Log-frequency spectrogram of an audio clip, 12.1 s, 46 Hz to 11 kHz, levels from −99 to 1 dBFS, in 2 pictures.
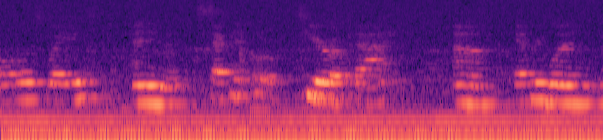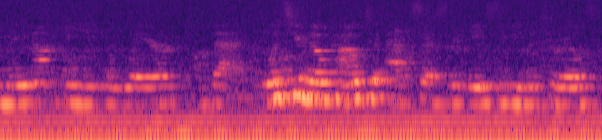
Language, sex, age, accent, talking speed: English, female, 30-49, American, 120 wpm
